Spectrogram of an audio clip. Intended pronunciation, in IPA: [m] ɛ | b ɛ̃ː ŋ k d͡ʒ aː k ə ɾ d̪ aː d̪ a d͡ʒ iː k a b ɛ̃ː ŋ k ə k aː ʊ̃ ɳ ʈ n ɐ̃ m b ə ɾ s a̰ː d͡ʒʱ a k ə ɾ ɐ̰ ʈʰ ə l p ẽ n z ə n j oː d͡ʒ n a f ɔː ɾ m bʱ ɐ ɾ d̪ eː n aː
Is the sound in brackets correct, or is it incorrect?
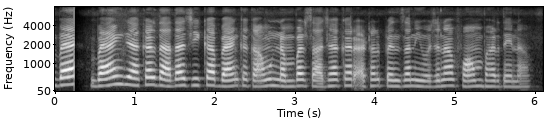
incorrect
